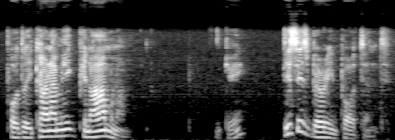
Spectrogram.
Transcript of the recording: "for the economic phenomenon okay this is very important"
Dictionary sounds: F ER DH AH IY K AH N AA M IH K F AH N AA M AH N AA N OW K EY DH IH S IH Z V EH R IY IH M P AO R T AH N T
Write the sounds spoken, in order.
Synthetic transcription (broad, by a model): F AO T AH IY K AH N AA M IH K P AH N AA M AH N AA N OW K EY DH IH S IH Z V EH R IY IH M P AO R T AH N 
